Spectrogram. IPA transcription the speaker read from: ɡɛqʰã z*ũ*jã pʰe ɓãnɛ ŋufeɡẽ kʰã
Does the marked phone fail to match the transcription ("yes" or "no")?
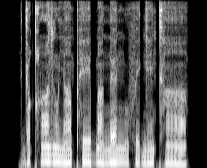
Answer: no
